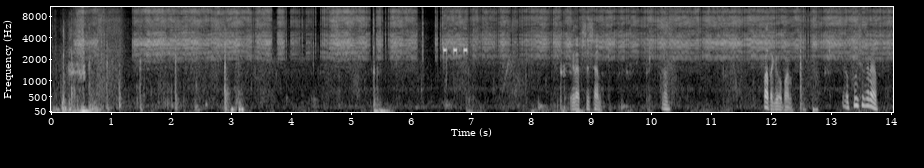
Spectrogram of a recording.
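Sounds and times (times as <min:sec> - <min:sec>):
high electronic beeps: 0:06.5 - 0:07.0.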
